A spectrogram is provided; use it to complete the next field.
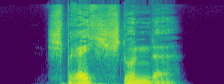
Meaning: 1. office hours 2. consultation-hour, surgery
- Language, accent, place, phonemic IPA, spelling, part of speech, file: German, Germany, Berlin, /ˈʃprɛçʃtʊndə/, Sprechstunde, noun, De-Sprechstunde.ogg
